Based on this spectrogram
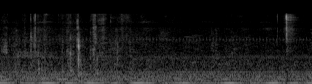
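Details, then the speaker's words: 1987 Pentax SF1 35mm film camera switched into autofocus mode: a small crisp click as the lens coupling engages the focus motor, showing it is seated properly. "a click is heard that click means that it fits well with the little motor which is going to move this piece"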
